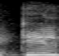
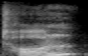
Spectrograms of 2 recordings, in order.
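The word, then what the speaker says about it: tall: তোমাদের এইযে এটা দেখ এটা অনেকে টেল পড়ে ফেলো। হ্যাঁ। এটা হবে ঠল।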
